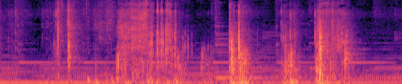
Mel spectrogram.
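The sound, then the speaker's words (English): Two goats locking horns: a run of hollow, solid knocks and thuds in an irregular cluster, the last few hardest and loudest, with no voices over them. “the two began to lock horns.”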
